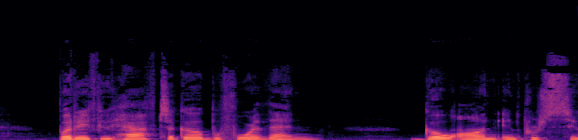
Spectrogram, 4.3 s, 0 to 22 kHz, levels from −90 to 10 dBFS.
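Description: No technical faults are audible anywhere in this speech recording.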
